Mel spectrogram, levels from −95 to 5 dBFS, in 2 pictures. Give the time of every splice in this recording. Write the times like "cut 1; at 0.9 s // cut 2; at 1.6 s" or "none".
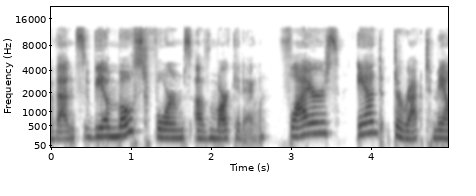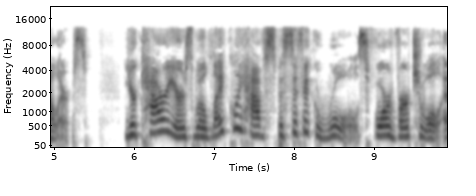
cut 1; at 2.8 s // cut 2; at 5.8 s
